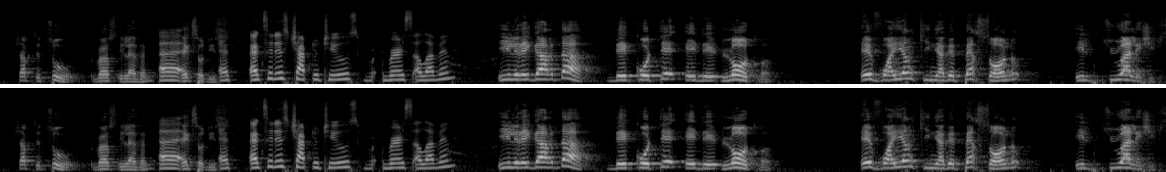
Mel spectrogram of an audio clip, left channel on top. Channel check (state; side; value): normal; both; correlation -0.09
